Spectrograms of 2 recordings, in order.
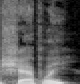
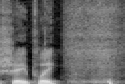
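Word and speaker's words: Shapley: And so did you pronounce some Shappley? Yeah. There's a E that's not supposed to be in there. Oh, really? Cuz no one wants to be called Harlo Shapely, I'm sure.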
